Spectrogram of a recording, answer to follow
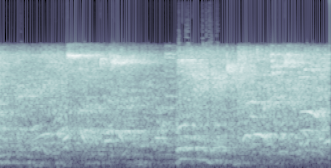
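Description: Basketball bouncing on a hardwood gym floor, amid a steady mix of voices from players and spectators.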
